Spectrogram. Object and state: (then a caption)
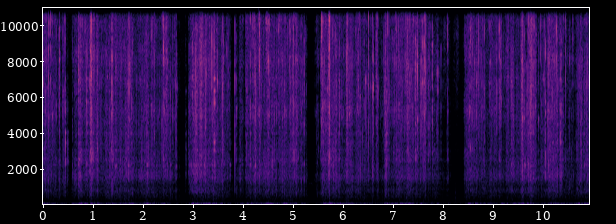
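Dry raw pasta. Fingertips with long red nails rub and shuffle through a dark bowl full of hard, dried tricolore Christmas-shaped pasta pieces. The result is a dense, bright, crisp rustling and clicking that runs almost continuously, broken by a few brief pauses. A steady low hum sits underneath.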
